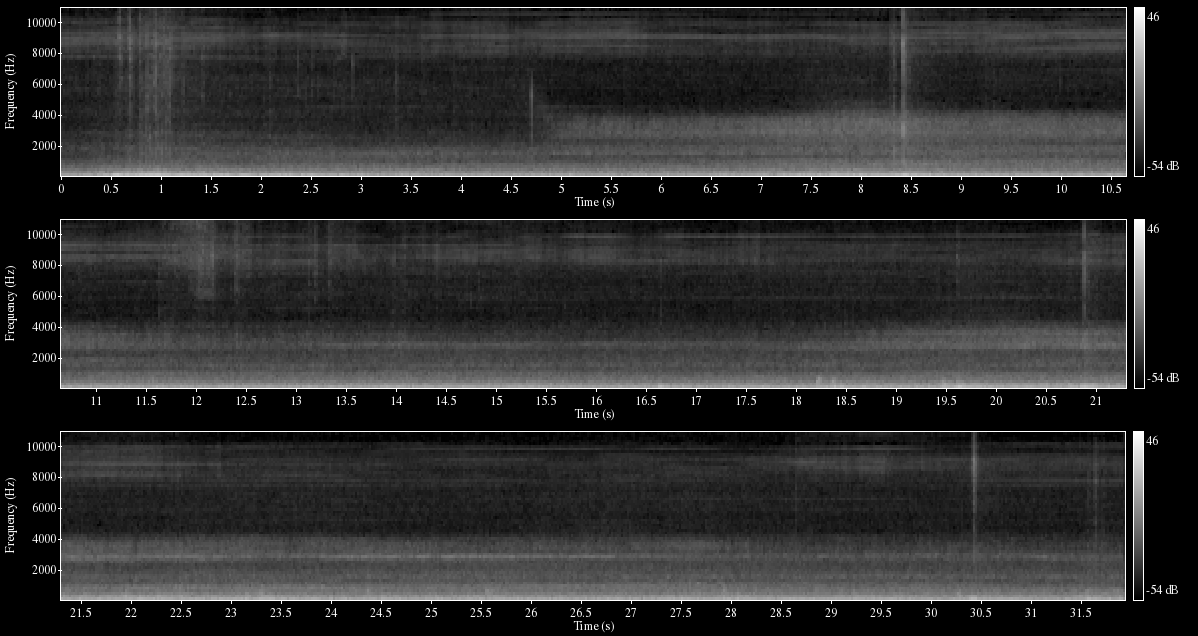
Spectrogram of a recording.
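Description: Steady road and engine noise inside a car's cabin cruising at highway speed, with brief louder bumps about a second in and again around eight seconds.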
